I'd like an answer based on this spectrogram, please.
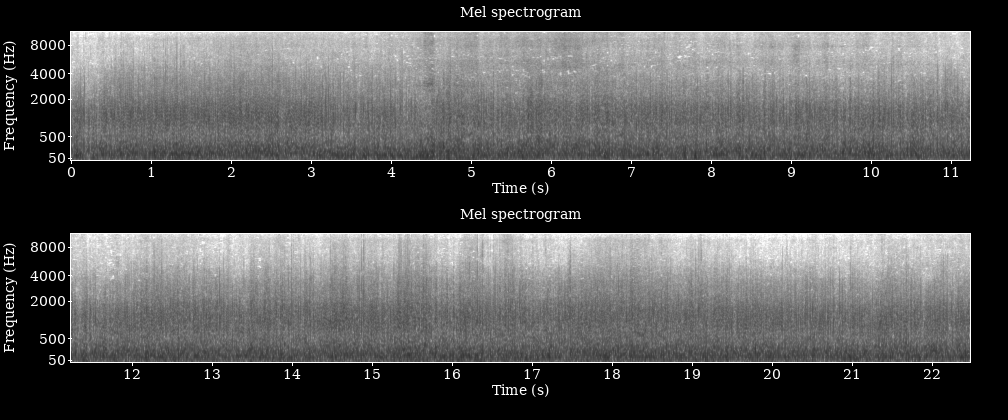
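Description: Steady wind buffeting the microphone of a moving vehicle, with engine and road noise underneath.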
